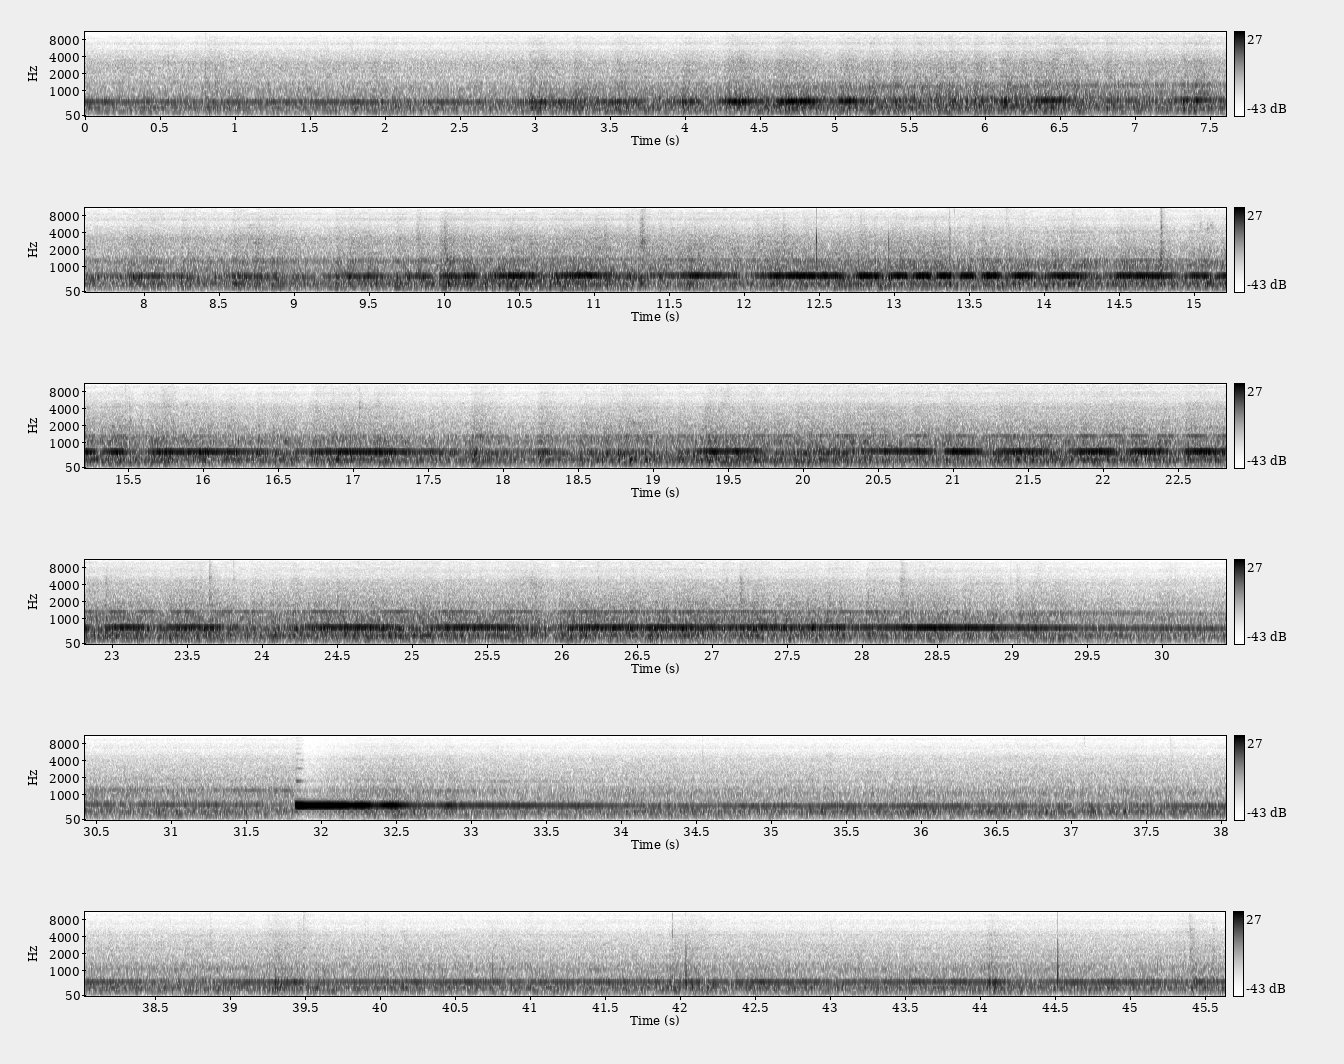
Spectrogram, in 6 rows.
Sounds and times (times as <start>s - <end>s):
Fixed-wing aircraft, airplane: 0.0s - 45.6s.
